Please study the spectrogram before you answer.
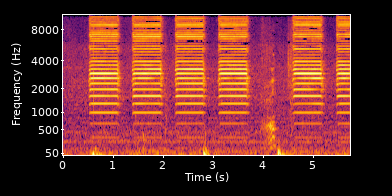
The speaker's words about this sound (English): Welcome to round one of the 2006 NQT High School National Championship. This match features Bentley on my left versus Governor's School A to my right. Both teams are ready to begin the match. Can I have a buzzer check first? Please do.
